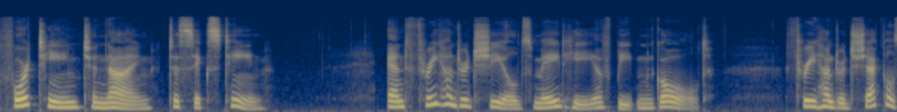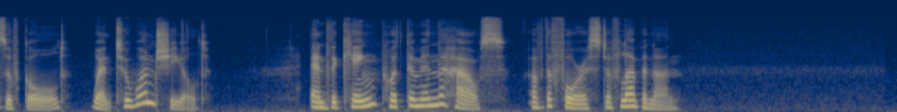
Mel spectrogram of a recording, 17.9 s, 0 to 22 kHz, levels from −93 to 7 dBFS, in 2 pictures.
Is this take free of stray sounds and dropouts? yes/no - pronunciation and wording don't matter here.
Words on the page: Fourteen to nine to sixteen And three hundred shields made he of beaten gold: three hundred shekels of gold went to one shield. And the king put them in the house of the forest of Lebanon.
yes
